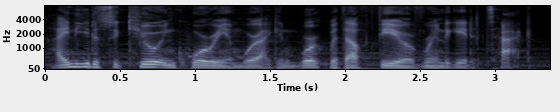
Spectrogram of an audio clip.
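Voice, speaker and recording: A man's voice: deep voice, animated, fast talker, soft background music. A man playing a domineering, impatient villain in an audio drama, with a curt, commanding way of speaking. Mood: forceful, demanding. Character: domineering, impatient male villain with ruthless ambition.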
